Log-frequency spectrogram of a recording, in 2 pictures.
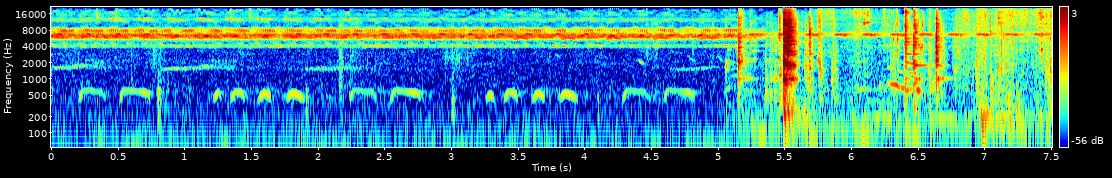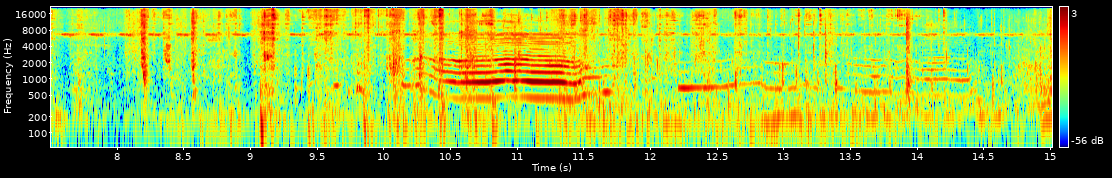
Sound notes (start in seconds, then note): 5.4 baby crying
